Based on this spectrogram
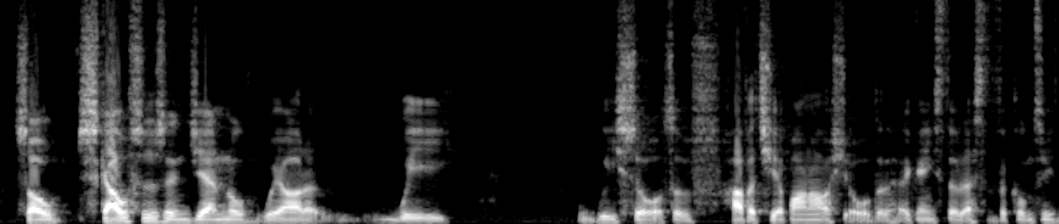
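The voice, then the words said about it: Scouse Liverpool accent. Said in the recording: “That's my accent. It's a Scouse accent. That's why it sounds like this. It's like a mixture of Irish and English and all sorts”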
